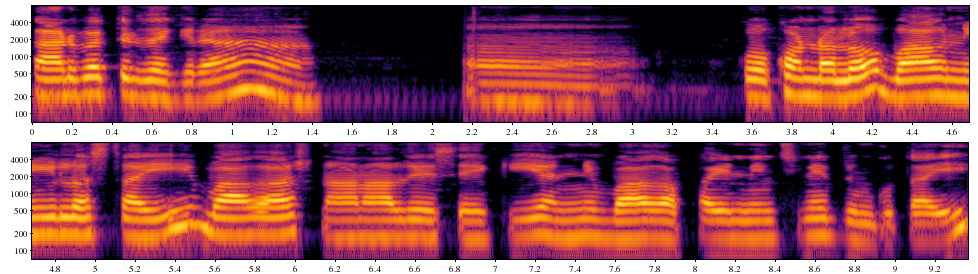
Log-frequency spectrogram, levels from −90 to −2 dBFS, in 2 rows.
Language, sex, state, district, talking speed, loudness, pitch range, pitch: Telugu, female, Andhra Pradesh, Anantapur, 100 wpm, -17 LUFS, 170-200 Hz, 185 Hz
